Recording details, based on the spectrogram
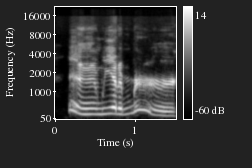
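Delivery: put-on puppet frog voice. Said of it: "what other voices can you do?".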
